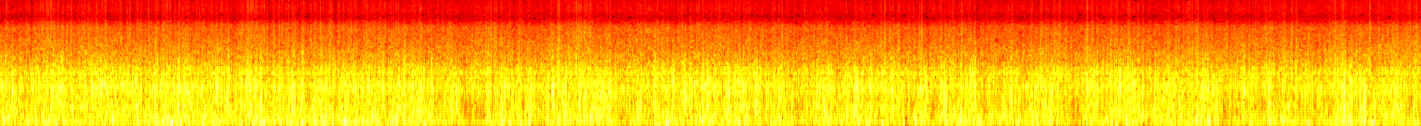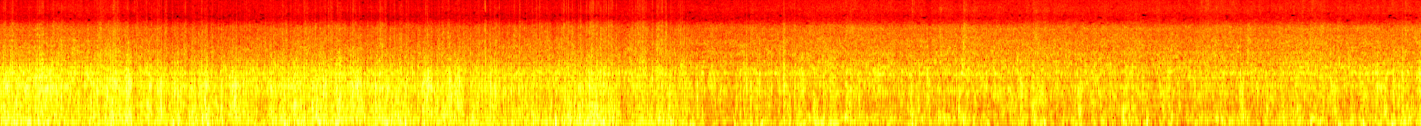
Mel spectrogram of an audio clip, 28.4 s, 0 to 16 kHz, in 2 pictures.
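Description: Steady rushing and rumbling of a passenger train running, heard from on board: wheels on the rails and air noise. It eases slightly about 21 seconds in.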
